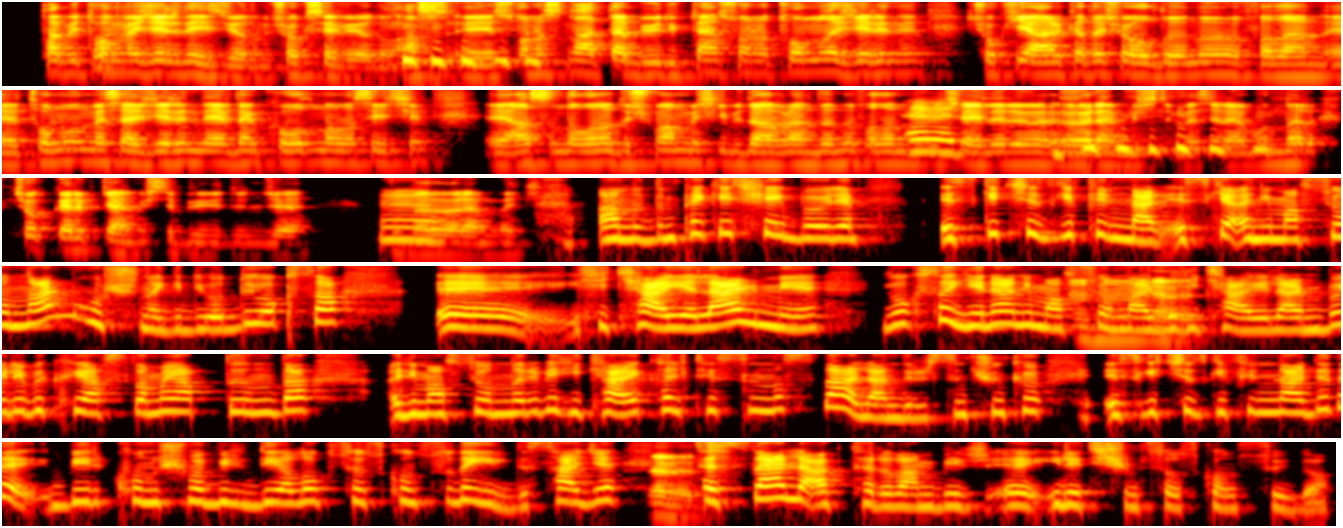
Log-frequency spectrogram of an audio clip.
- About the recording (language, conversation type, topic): Turkish, podcast, Çocukken en sevdiğin çizgi film ya da kahraman kimdi?
- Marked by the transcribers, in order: other background noise; chuckle; chuckle; "büyüyünce" said as "büyüdünce"; tapping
